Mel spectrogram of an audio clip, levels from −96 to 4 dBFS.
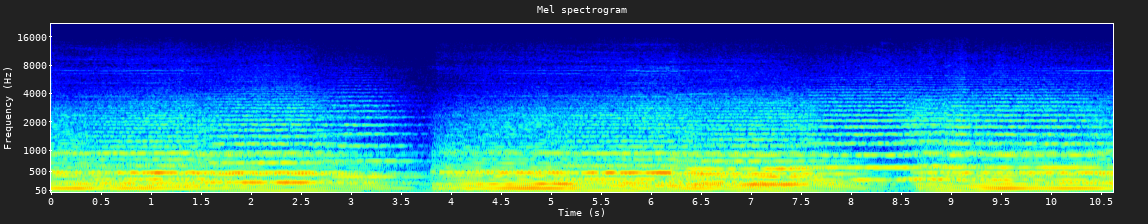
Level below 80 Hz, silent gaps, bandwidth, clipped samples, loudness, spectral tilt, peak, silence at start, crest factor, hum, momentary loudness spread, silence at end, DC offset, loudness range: -42 dBFS; none; 8 kHz; under 0.1%; -26 LUFS; -9 dB/octave; -12 dBFS; 0 s; 14 dB; 50 Hz at -45 dBFS; 8 LU; 0 s; under 0.1%; 3 LU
